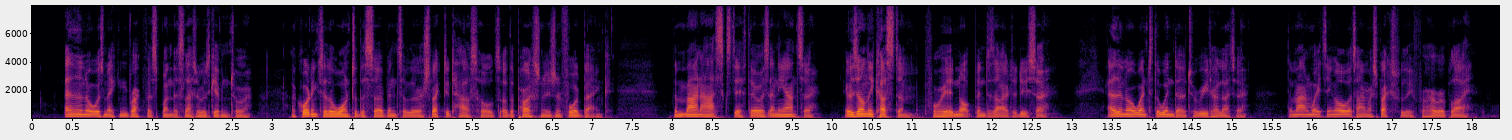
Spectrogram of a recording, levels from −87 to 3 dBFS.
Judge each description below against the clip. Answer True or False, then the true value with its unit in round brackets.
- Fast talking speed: True (220 wpm)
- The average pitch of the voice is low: True (110 Hz)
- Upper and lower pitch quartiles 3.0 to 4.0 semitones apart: True (3.3 semitones)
